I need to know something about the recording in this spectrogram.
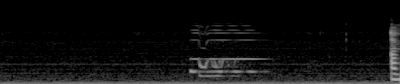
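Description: A short Windows system alert chime about halfway through, a few steady tones lasting under a second, over a low hum. It is the warning sound of a pop-up error dialog saying the program could not set its shortcut keys.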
